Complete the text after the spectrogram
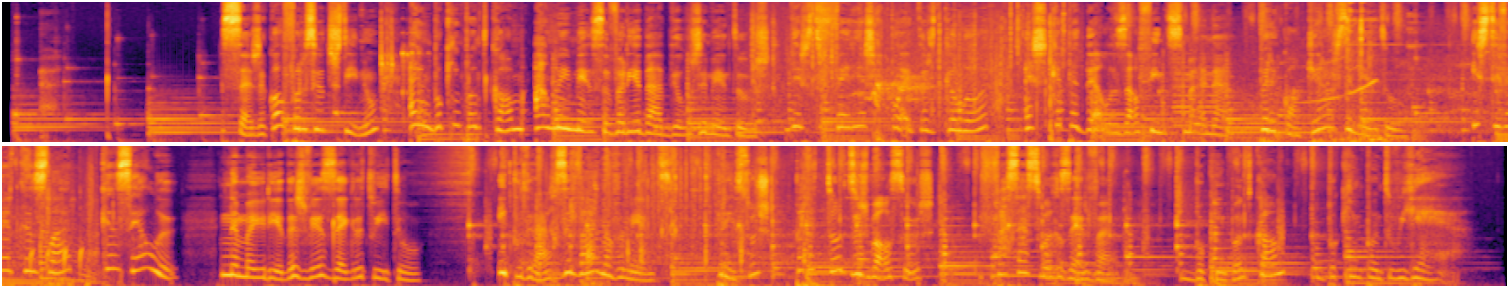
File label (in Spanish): Portugues Portugal Femenina Adulta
